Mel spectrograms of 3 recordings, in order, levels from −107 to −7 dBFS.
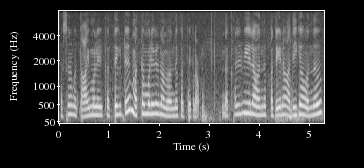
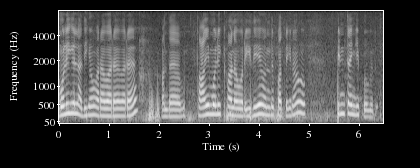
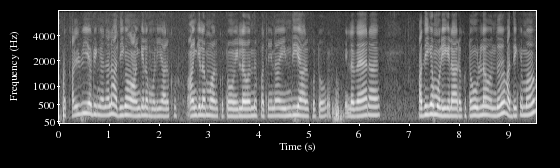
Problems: none marked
